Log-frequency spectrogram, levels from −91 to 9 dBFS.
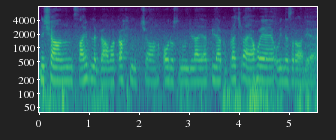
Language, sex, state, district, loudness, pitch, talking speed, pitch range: Punjabi, female, Punjab, Kapurthala, -21 LUFS, 185 Hz, 205 wpm, 180-190 Hz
